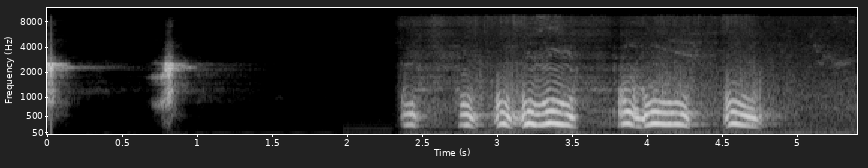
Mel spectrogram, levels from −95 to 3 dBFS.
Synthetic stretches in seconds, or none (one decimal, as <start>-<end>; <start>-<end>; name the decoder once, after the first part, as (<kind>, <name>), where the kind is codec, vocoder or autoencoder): 0.0-1.0 (codec, SNAC); 2.3-2.8; 3.2-4.0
